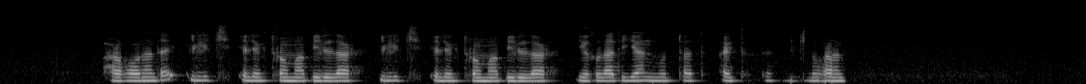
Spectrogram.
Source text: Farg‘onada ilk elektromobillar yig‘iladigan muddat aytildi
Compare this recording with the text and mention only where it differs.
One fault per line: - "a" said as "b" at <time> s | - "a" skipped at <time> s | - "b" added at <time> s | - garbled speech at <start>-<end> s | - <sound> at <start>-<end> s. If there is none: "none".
- "ilk elektromobillar" added at 3.9 s
- garbled speech at 7.8-8.5 s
